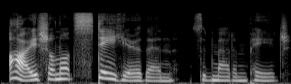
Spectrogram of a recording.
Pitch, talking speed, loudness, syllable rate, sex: 200 Hz, 185 wpm, -20 LUFS, 4.2 syllables/s, female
